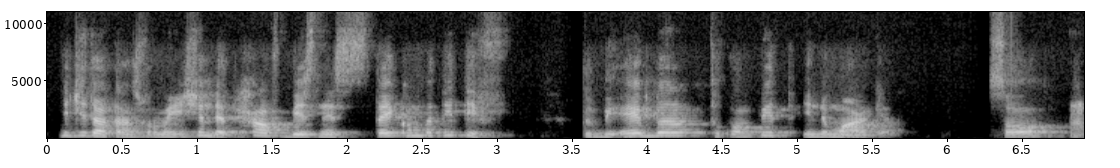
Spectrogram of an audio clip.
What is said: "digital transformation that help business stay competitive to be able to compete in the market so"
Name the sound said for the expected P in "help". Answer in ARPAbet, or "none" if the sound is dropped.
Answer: F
